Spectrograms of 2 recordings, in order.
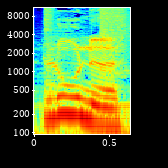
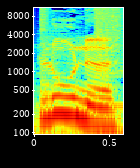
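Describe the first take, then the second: First: The name is said with a German pronunciation. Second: The same.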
